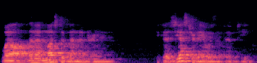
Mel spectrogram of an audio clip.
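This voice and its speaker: A man's voice: a bass voice, brisk. An actor playing a bewildered, irritable married office man in an old-time sci-fi radio drama, speaking hesitantly and in exclamations. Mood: shaken, confused. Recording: roomy, muffled, distant stage recording with noise.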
